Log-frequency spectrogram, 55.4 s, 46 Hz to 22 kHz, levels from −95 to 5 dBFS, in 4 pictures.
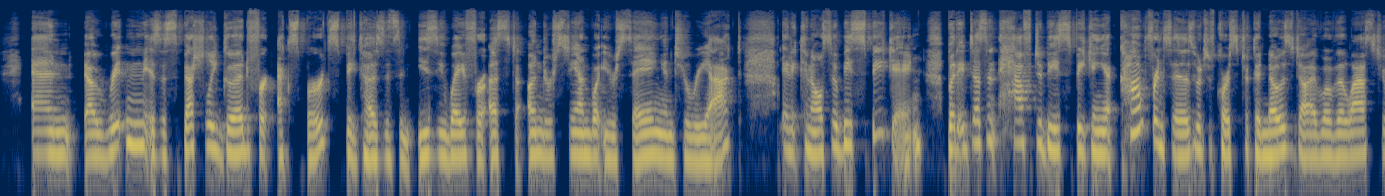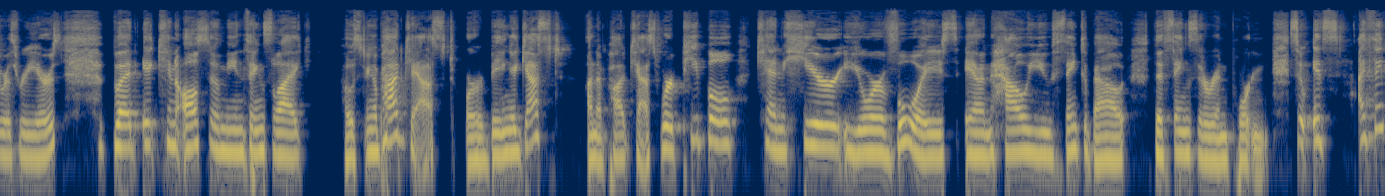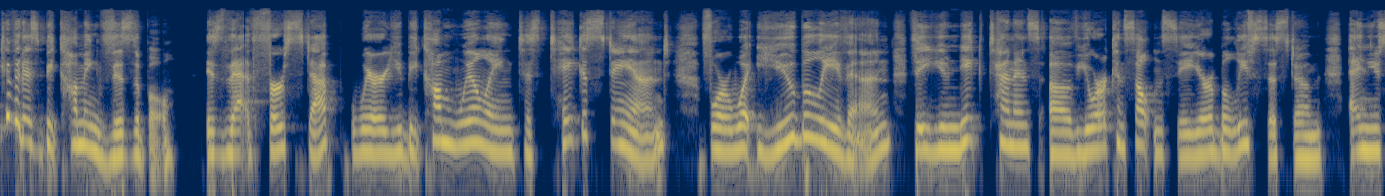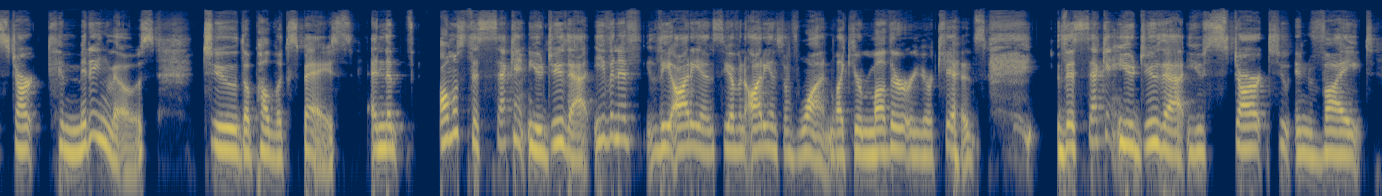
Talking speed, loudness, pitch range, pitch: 175 wpm, -20 LUFS, 170-220 Hz, 185 Hz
